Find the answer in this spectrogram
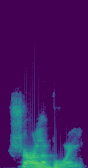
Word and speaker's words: Charlevoix: We are going up to what I want to pronounce Charlevoix, but what the locals in northern Michigan pronounced Charlevoix.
